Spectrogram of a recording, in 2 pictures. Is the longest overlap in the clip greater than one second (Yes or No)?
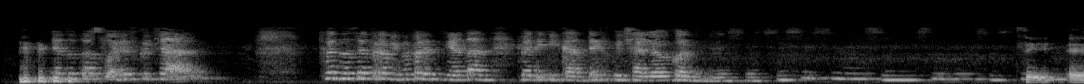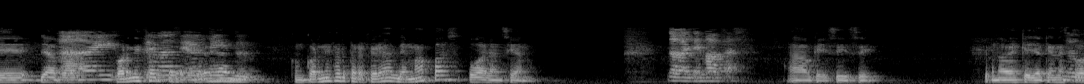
Yes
